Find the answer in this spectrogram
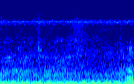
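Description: Steady low electrical hum with a thin, high-pitched whine held on one note; no distinct handling sounds stand out.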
